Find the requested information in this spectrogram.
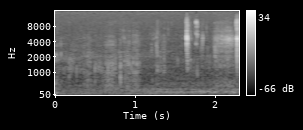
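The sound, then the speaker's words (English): Someone bites into a lemon and chews quietly, soft wet mouth sounds followed by two sharper, crisper bites near the end, all faint against a low background. “Try your lemon first. I'm going to try a lemon, okay.”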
